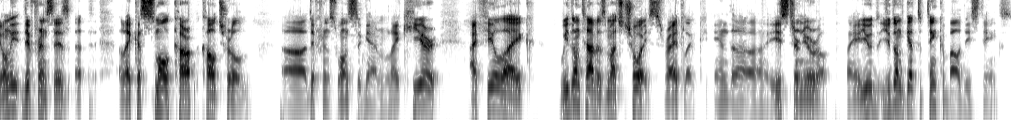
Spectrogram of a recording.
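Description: A man with a Slavic accent, medium pitch, vocal fry and very wide pitch swings at a moderate pace, on a very clean recording with a silent background. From Bosnia. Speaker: esports caster. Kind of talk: casual chat.

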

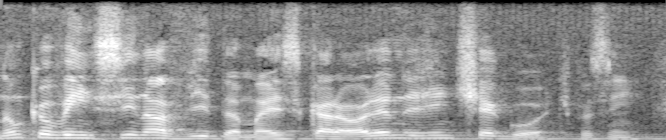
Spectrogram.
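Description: A man's voice shows ordinary pitch variation against audible room echo. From Santa Catarina, Brazil (Guaramirim). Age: 30s. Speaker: designer and YouTuber. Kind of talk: casual interview chat.

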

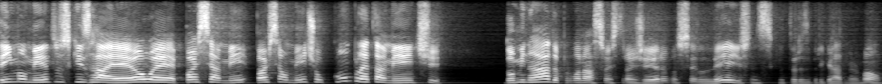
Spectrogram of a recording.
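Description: Raising and projecting his voice, a man with a high pitch and a bright, sharp tone talks at a moderate pace with lively intonation and big swings in loudness, the sound dry and close with no echo. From Brazil, Goiás. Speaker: pastor. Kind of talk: sermon.

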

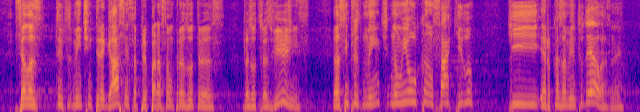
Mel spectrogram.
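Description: A man with a high pitch talks very fast. Lively intonation runs through his speech. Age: 20s. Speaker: lay preacher. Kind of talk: sermon. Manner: halting.

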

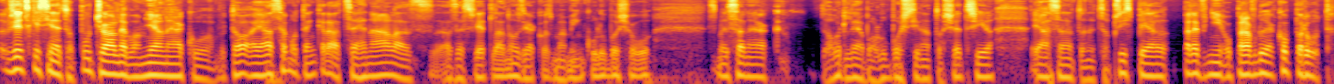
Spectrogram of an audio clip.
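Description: A somewhat breathy male voice at a moderate pace with ordinary pitch variation, dry and close with no echo, in a very clean recording with a silent background. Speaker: fly fishing coach. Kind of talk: casual chat. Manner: animated.

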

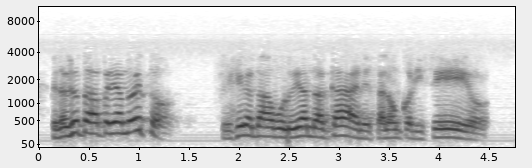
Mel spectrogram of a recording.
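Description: Here is a man with an unremarkable speaking voice. His intonation is lively and his pace moderate. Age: 50s. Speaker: politician. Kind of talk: radio interview.

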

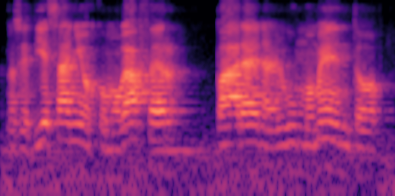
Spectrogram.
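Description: A fairly slow delivery in a Rioplatense accent. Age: 20s. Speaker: film student. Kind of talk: casual chat.

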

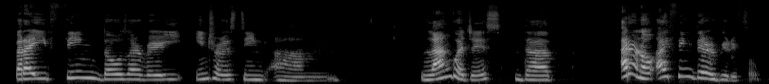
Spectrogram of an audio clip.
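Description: In a Spanish accent, a woman speaks at a fairly high pitch with lively intonation. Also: fairly slow pace. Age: 20s. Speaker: university student. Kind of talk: casual chat. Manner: halting.

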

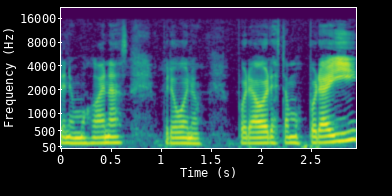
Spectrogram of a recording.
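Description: A woman with an ordinary speaking voice talks at a fairly quick pace, her pitch fairly low and her intonation fairly even. The recording is very clean, with a silent background. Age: 30s. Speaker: poet. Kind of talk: interview.

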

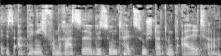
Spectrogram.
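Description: Noticeable background noise sits behind a man's voice. He talks at a fairly slow pace with a fairly low pitch. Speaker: dog trainer. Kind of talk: advice segment.

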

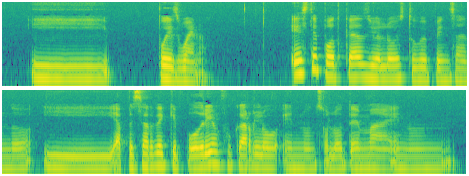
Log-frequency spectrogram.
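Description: A woman with a Mexican accent talks at a fairly slow pace in a dark, mellow tone. Her fairly low pitch follows fairly even intonation. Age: 20s. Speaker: student podcaster. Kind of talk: casual monologue.

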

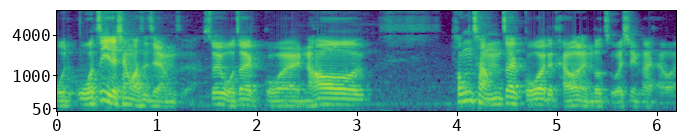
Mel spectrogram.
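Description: A fairly quick man's voice at a medium pitch, with lively intonation and big swings in loudness. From Taiwan. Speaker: podcast co-host. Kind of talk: casual chat.

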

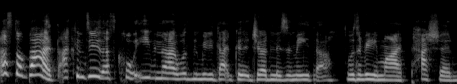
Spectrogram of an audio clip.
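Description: A high-pitched woman with a South London accent and an animated tone, at a very fast pace in a very clean recording with a silent background. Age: 30s. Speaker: voiceover artist and audio producer. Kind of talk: casual interview chat. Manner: fast talker; animated, laughs often.

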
